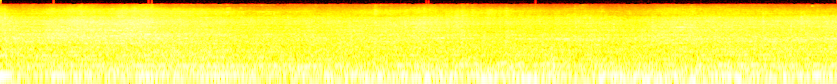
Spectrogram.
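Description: Double-stack intermodal freight train's container well cars rolling past: a steady low rumble of steel wheels on rail.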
